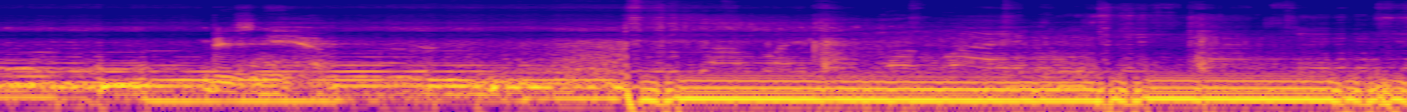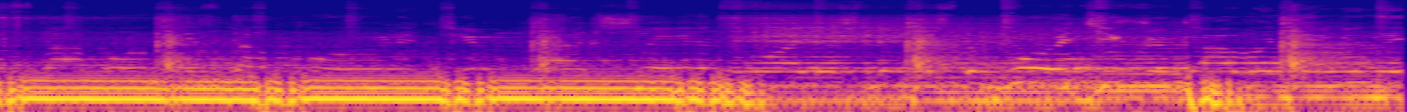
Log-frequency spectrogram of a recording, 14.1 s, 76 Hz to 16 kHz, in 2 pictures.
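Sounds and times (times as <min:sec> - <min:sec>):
bass-heavy music from speaker: 0:00.0 - 0:14.0.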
